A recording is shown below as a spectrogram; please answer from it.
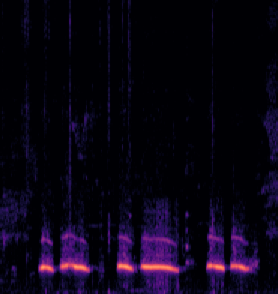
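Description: A decoy spotted dove, a trained Phetchabun mountain-trap bird, gives soft cooing notes in short clustered phrases, fairly close and clear, with no talking.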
